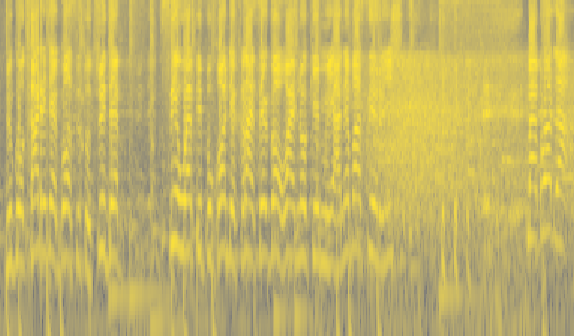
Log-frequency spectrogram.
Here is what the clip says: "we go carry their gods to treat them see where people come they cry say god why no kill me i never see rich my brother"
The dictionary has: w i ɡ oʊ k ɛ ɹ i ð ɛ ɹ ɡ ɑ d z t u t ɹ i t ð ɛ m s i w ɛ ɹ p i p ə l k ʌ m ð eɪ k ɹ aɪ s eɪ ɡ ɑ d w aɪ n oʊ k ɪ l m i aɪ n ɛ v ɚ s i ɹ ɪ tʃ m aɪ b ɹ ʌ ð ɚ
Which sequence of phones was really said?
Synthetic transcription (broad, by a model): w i ɡ oʊ k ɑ ɹ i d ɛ ɡ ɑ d s t u t ɹ i t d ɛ m s i w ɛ p i p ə k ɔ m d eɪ k ɹ aɪ s eɪ ɡ ɑ d w aɪ n oʊ k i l m i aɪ n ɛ v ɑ s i ɹ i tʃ m aɪ b ɹ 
